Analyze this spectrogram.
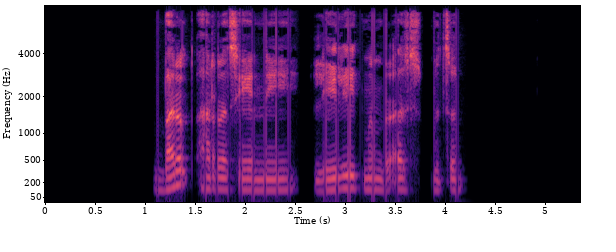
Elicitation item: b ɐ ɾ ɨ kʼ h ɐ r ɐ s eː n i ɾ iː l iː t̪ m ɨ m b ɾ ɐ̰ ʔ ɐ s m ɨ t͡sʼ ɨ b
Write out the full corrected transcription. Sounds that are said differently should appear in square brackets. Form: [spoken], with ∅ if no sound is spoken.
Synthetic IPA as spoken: b ɐ ɾ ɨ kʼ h ɐ r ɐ s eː n i [l] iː l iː t̪ m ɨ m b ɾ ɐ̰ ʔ ɐ s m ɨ t͡sʼ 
